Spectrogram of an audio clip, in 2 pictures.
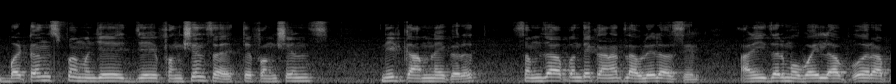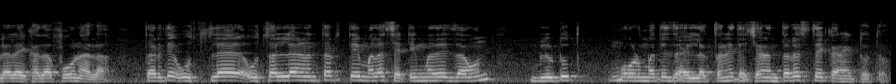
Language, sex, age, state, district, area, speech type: Marathi, male, 30-45, Maharashtra, Yavatmal, urban, spontaneous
